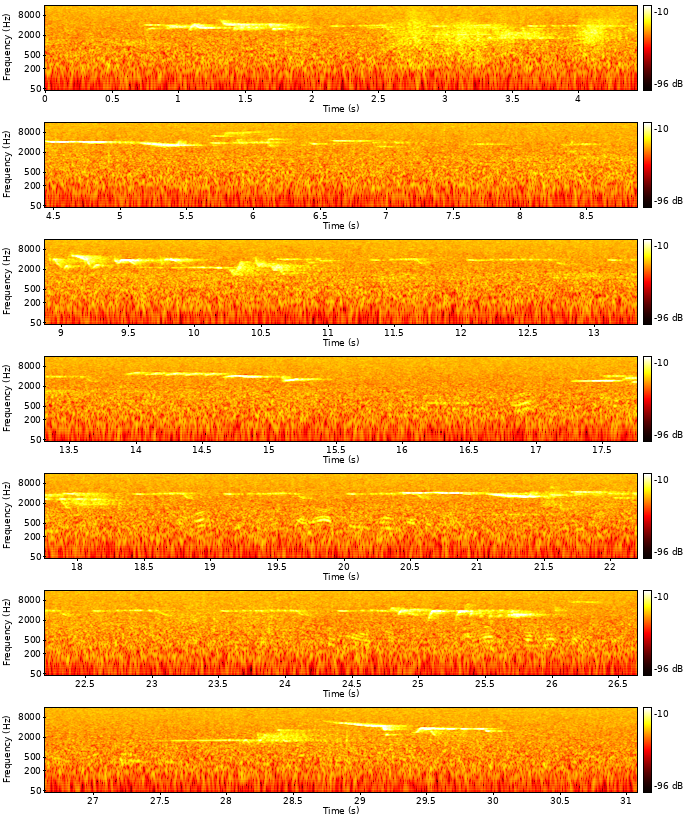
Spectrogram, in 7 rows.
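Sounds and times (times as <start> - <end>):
bird singing high whistles: 27.6 - 29.9.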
